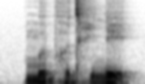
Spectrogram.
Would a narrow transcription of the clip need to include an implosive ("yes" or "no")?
no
